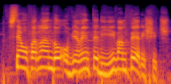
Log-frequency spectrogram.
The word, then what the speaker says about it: Perišić: sua avventura all'inter stiamo parlando ovviamente di ivan perisic e anche qui vi devo fermare subito per assicurarvi che la pronuncia è corretta la scelta è delicata sia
